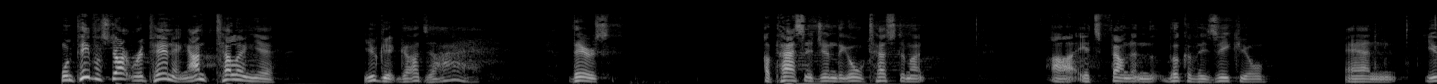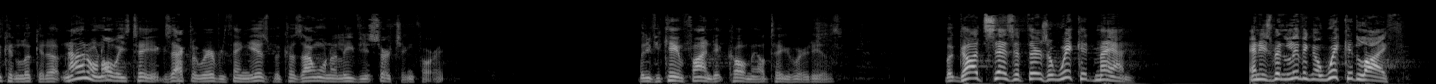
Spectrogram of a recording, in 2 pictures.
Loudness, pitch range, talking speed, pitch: -29 LUFS, 140-220 Hz, 165 wpm, 160 Hz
